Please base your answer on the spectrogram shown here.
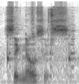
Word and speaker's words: Psygnosis: Psygnosis. The P is silent.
